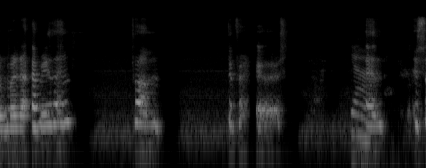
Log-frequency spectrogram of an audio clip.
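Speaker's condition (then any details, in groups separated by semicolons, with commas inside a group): Spastic cerebral palsy; spastic, all four limbs, wheelchair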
